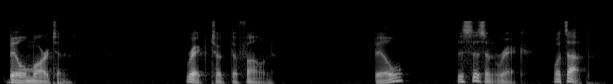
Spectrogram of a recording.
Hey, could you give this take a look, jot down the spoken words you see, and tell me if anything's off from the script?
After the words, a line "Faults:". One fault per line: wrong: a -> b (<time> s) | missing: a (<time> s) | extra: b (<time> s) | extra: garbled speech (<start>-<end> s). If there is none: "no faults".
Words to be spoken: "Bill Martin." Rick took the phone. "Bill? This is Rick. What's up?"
"Bill Martin." Rick took the phone. "Bill? This isn't Rick. What's up?"
Faults:
wrong: is -> isn't (4.7 s)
